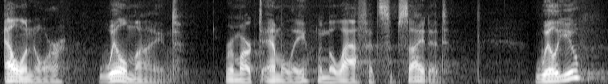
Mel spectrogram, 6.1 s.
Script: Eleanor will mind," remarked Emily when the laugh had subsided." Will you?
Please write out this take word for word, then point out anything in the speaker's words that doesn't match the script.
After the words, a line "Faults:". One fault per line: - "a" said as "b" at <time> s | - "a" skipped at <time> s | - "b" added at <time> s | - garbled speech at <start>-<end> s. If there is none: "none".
Eleanor will mind," remarked Emily when the laugh had subsided." Will you?
Faults:
none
